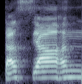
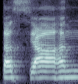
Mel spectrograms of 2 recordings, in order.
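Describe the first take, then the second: Both takes have the same delivery.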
